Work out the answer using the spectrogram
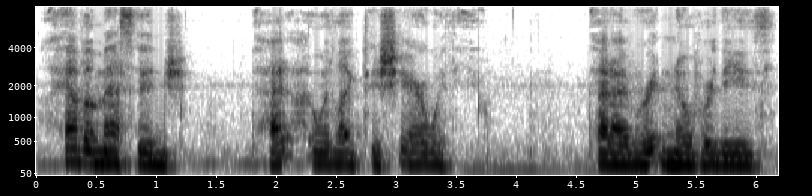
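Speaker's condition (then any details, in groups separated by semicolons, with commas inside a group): ALS; struggles to breathe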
